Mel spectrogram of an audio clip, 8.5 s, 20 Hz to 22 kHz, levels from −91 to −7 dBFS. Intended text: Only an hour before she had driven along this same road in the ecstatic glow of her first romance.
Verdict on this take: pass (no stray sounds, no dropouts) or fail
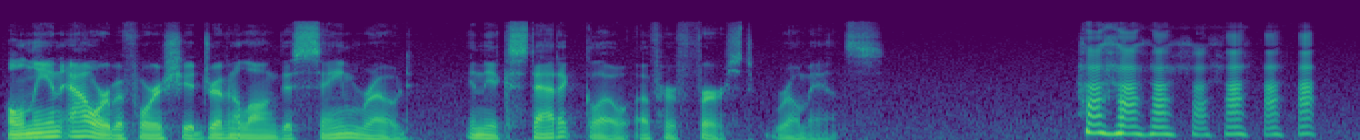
fail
